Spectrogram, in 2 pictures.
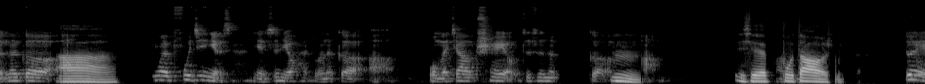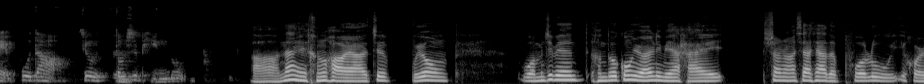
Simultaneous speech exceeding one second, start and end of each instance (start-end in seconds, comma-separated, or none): none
